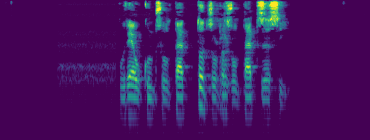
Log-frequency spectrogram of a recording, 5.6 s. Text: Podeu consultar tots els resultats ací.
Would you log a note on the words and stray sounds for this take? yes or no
no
